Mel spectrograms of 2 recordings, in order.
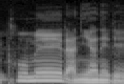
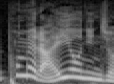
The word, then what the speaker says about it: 포메라니안: 이 포메라니안에 대해서 오늘은 잠깐 조금 말씀을 좀 드릴까 합니다. – 네, 근데 저도 사실 포메라이언인 줄 알았어요. – 네, 네, 이게 발음이 좀 어렵죠.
